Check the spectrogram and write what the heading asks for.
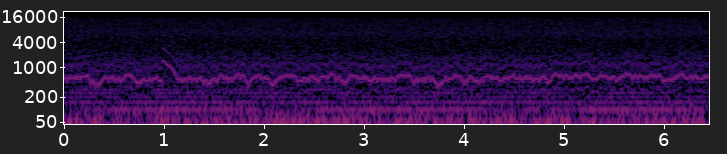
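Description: Near silence, with only a faint wavering tone.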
